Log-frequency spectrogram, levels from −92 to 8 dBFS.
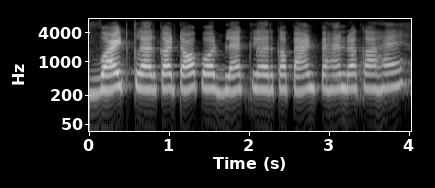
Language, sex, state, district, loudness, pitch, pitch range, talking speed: Hindi, female, Jharkhand, Palamu, -20 LUFS, 275 Hz, 265-280 Hz, 180 wpm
